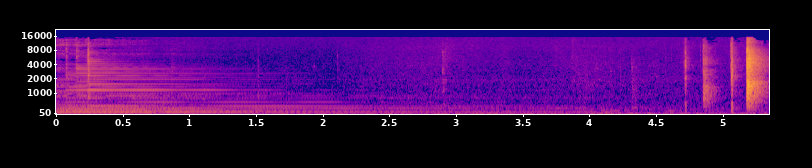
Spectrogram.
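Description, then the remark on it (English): A lingering musical chord fades slowly, then a few sparse, sharp hand claps break out near the end, growing louder over the final second with no voices. “And the crowd goes wild.”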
